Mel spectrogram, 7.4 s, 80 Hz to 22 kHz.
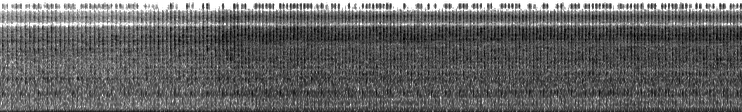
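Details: International Harvester 806 diesel tractor, first fire-up after rebuild: deep diesel throb catches and settles into a steady, even idle with no knocks or misses; engine running normally.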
